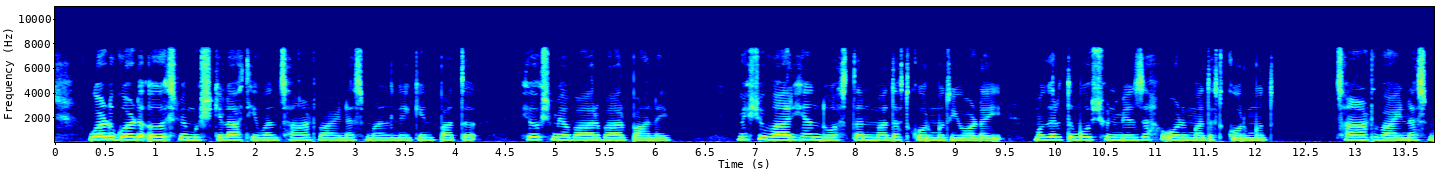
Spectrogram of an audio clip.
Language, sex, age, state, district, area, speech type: Kashmiri, female, 30-45, Jammu and Kashmir, Kulgam, rural, spontaneous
